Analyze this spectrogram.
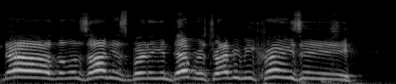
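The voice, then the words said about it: Kermit the Frog-like Muppet voice. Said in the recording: “what, you a Muppet? ... You're just doing that with your voice. ... really does sound like Kermit the Frog, doesn't he?”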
